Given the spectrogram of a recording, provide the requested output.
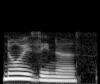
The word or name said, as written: noisiness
